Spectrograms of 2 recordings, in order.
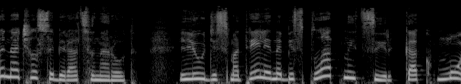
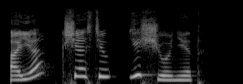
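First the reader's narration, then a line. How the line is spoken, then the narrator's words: Reply then laughing. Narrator (Russian): ответил я и рассмеялся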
